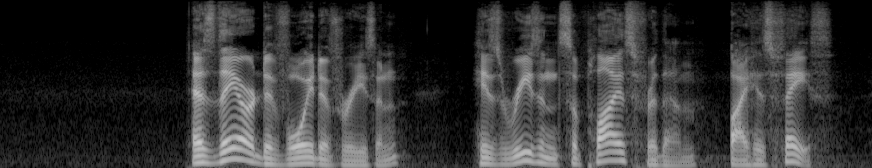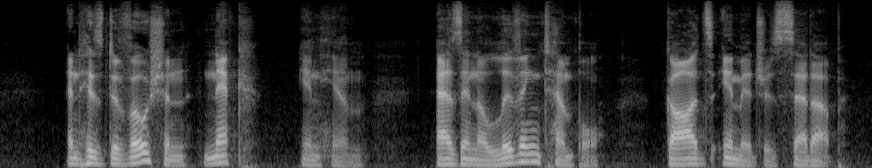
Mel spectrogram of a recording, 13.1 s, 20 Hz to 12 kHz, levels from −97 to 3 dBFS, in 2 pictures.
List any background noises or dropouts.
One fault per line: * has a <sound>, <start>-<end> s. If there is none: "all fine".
all fine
